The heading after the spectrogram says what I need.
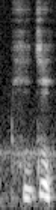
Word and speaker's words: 빚이: 피지 같은 거 예도당이니 빚이라고 발음하면 안 되죠 그죠 지읒 소리 그대로 여름에서 비지 빚이 많아 빚을 다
